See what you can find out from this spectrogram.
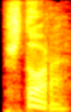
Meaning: curtain, shade (for windows)
- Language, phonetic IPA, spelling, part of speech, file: Russian, [ˈʂtorə], штора, noun, Ru-штора.ogg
